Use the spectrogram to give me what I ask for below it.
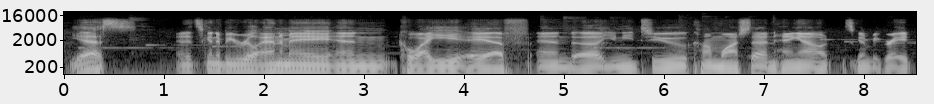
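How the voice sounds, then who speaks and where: Low voiced dude plugging his stream, chill and upbeat, lots of uhs. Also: monotone, measured pace, clear, resonant tone, soft background music. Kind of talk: casual self-promotion.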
